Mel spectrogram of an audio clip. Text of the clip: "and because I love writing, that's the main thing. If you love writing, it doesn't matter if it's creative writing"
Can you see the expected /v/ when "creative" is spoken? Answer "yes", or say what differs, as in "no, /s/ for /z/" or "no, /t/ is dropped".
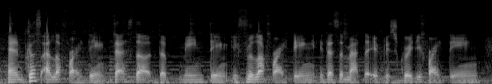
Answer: no, /f/ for /v/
